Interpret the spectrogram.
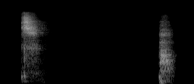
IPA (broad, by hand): t, p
